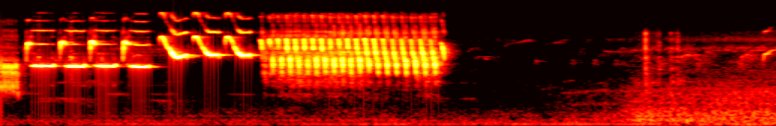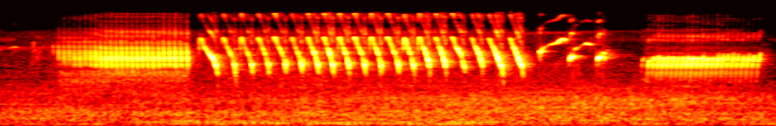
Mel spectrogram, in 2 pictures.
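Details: Canary training song opening with clipped, evenly spaced whistles and a buzzy roll. After a silent gap comes a loud, dense trill of quick falling notes, then crisp chirps and a final buzzing phrase.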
